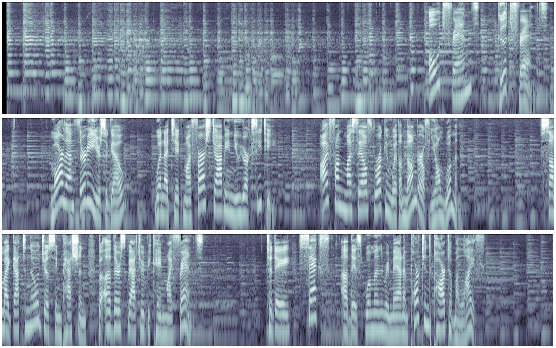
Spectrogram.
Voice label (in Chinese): 英文独白配音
